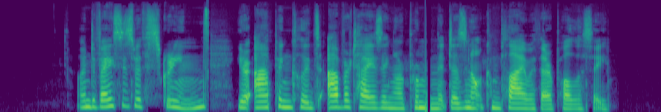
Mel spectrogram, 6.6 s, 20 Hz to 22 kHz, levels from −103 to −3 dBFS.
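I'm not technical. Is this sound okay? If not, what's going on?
No. At 2.05 to 2.12 s, 4.24 to 4.33 s and 6.16 to 6.18 s the speech breaks into a brief chirp or squawk that doesn't belong to it. This is damaged data in a compressed stream. Small stretches of the stored file got corrupted, so the player can't make sense of those pieces. It stumbles, plays garbled sound for a moment, then finds its place again and carries on.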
